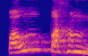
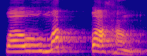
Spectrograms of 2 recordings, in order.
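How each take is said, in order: First: The middle p is single and light. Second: The middle p is doubled and pressed. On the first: The speaker calls it wrong. "पौंपहम् नहीं है" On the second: The speaker calls it right.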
